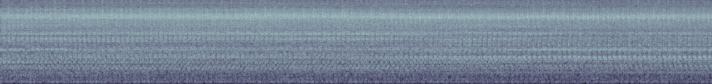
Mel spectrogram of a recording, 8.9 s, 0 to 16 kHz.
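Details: Nissan Z32 engine after work: fast light tick over steady idle about three per second; slight tick after work that had quieted now louder; owner unsure if rod knock or bad lifters.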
